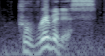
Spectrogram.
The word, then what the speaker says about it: Charybdis: Charybdis.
